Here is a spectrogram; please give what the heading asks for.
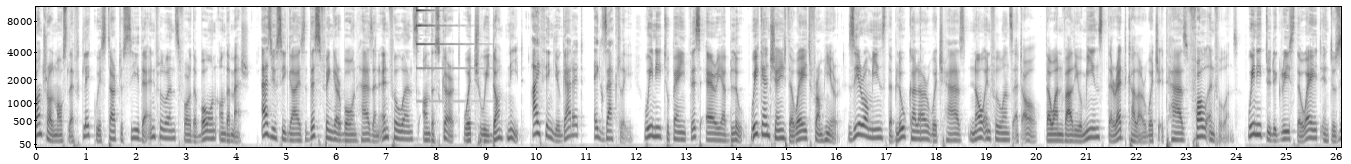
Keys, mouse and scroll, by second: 1.2 ctrl+click, 2.4 ctrl+click, 4.4 ctrl+click, 5.4 ctrl+click, 5.4-15.9 middle drag, 6.9-7.3 scroll up 2, 17.9-20.9 drag, 21.1-24.1 drag, 24.1 ctrl+z, 24.2-26.1 drag.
